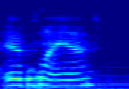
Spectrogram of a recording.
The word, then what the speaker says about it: Ifland: Ifland.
